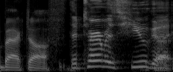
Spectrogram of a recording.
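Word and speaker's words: hygge: like yes everyone backed off the term is Huga it's spelled h-y-g-g-e off It's gotta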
